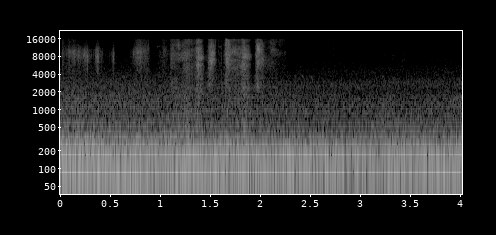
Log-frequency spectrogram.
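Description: Faint scratchy rustling of fingers handling a freshly dug coin in the first two seconds, over a steady low background rumble.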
